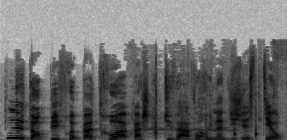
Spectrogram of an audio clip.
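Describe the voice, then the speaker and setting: A woman voicing a teasing, mildly scolding female ranch animal in an animated series. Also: a little high, fairly quick, slight background noise. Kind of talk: animated series voice acting, French dub.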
